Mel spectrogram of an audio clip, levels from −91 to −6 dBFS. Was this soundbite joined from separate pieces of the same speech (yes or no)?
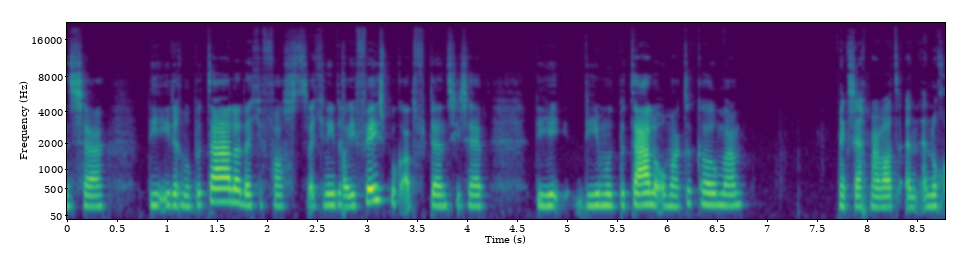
yes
